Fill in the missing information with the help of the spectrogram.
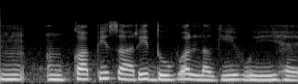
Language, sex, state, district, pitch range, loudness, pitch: Hindi, female, Uttar Pradesh, Muzaffarnagar, 210-235 Hz, -15 LUFS, 225 Hz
